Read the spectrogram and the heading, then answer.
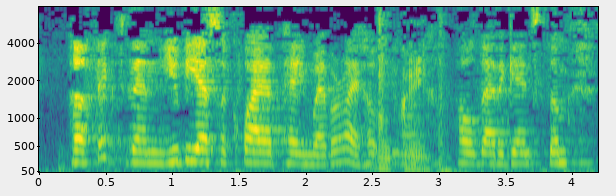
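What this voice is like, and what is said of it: Mixed English-American accent. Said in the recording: “the English think I speak like an American, the Americans think I speak like an English, so I'm sort of stuck somewhere in the middle of the Atlantic Ocean on my accent ... it sounds more to me like Australia, New Zealand ... South Africa”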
